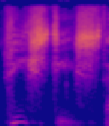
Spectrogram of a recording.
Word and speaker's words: pistis: In Greek is pistis. That's how you pronounce faith.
